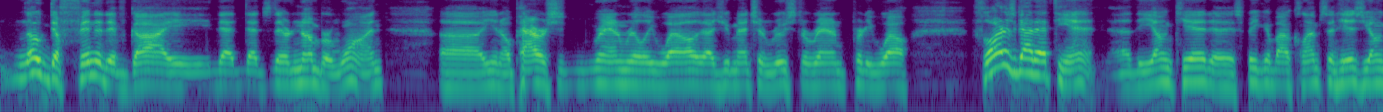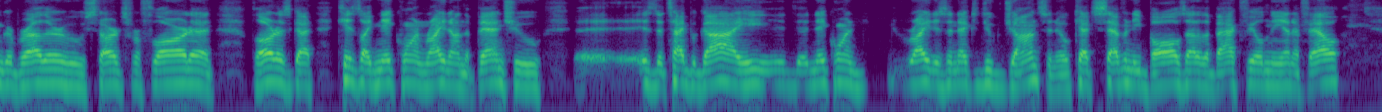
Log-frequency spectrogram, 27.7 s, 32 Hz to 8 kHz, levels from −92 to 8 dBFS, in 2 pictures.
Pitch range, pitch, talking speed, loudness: 120-135 Hz, 125 Hz, 165 wpm, -23 LUFS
